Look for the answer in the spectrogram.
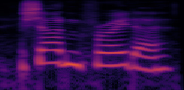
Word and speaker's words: Schadenfreude: So Schadenfreude, so four syllables.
